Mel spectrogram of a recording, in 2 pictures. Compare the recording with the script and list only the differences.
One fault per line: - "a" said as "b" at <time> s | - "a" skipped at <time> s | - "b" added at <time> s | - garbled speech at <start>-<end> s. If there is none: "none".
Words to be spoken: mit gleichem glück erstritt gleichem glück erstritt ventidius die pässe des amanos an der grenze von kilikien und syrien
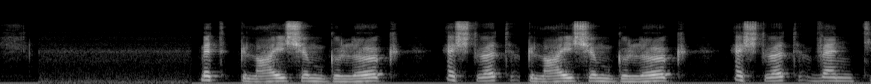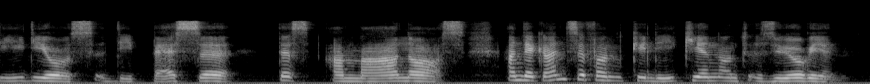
none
